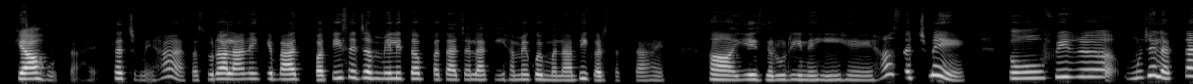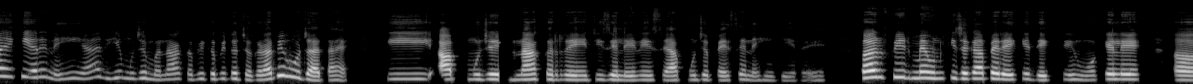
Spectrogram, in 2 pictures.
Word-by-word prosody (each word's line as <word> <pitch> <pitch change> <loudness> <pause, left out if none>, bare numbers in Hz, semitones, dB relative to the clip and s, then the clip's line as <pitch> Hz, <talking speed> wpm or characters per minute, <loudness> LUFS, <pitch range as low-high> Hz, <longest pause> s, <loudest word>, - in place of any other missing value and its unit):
क्या 260 -1 +10
होता 255 -8 0
है? - - -31 0.2
सच 270 -2 -1
में। 200 - -22
हाँ, 345 - -8
ससुराल 245 +5 +2
आने 250 +1 -1
के 255 0 -5
बाद 240 0 +3
पति 215 +8 +1
से 310 0 -3
जब 290 -1 +3
मिली, 270 0 0
तब 260 0 -1
पता 230 -1 -2
चला 225 0 -4
कि 220 +1 -19
हमें 230 +2 -5
कोई 230 -1 +1
मना 200 -1 -6
भी 275 +7 -3
कर 195 -6 -3
सकता 190 0 -18
है। 190 0 -16 0.5
हाँ, 220 -3 +4
ये 225 +2 +1
ज़रूरी 215 +1 -4
नहीं 205 0 -7
है, 205 -2 -11
हाँ 425 - -6
सच 305 -10 -7
में 255 - +2 0.4
तो 285 +1 0
फिर 345 0 +1 0.6
मुझे 315 +8 0
लगता 300 +3 +1
है 375 -1 +3
कि 365 -1 -7
अरे, 325 +2 -1
नहीं 265 +1 -10
यार 295 +4 -10
ये 285 +2 -8
मुझे 285 -1 -7
मना 235 -1 -7
कभी-कभी 250 +1 -7
तो 265 0 -1
झगड़ा 215 0 -1
भी 415 - +4
हो 365 -6 +2
जाता 195 -4 +1
है 205 -2 -7 0.4
कि 250 0 -6
आप 235 0 +7
मुझे 235 +1 +3
मना 225 +2 +5
कर 230 -1 -1
रहे 215 -1 +1
हैं 210 - -3
चीज़ें 220 0 -2
लेने 205 +1 -4
से, 205 -1 -7
आप 200 +1 +1
मुझे 215 +1 -6
पैसे 200 +2 -7
नहीं 190 -2 -12
दे 180 0 -18
रहे 180 0 -21
हैं। 190 - -17 0.4
पर 325 +2 +10
फिर 335 -2 +2
मैं 290 +1 +4
उनकी 285 0 +1
जगह 270 0 +5
पे 270 - +9
रह 235 -2 +6
के 250 +2 -6
देखती 210 +1 -4
हूँ, 215 -2 -7
अकेले 235 +2 +3
अ, 230 -2 -8
235 Hz, 205 wpm, -20 LUFS, 210-275 Hz, 0.6 s, क्या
